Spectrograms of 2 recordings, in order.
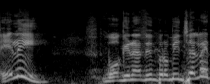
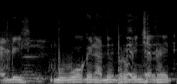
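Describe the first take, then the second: First: It is said in a normal speaking voice. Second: It is said in a put-on demonic voice.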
